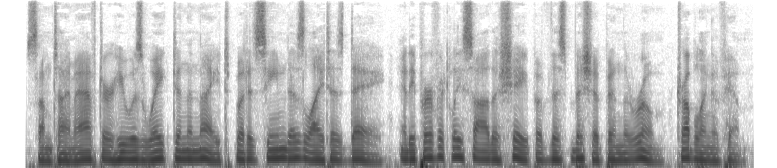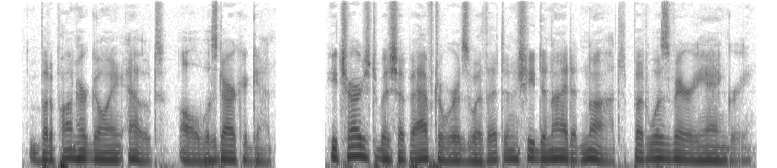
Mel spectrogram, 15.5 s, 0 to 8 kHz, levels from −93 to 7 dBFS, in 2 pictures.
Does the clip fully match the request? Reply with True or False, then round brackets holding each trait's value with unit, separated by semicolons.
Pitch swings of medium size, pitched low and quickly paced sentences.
True (3.3 semitones; 95 Hz; 210 wpm)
